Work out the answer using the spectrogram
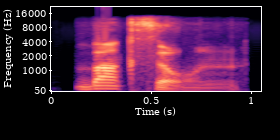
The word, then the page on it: buckthorn: British English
